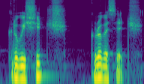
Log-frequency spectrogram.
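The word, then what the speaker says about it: Grubišić: Is it Grubisic or Grubisic? Grubisic. Okay, good memes.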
